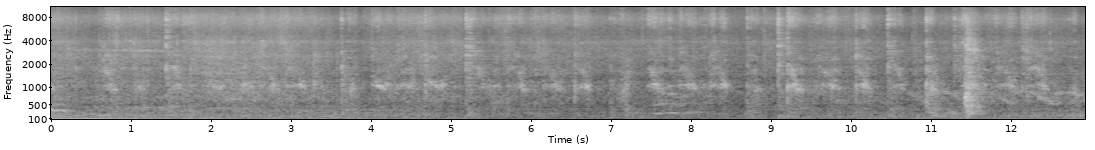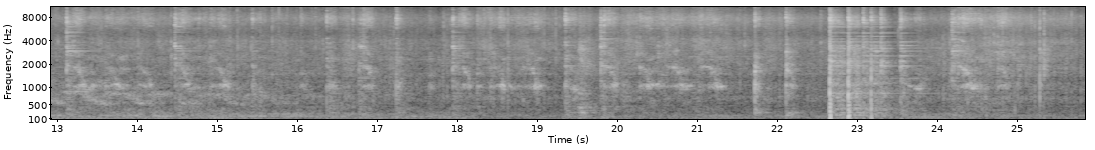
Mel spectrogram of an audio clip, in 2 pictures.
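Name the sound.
stirring egg fry with turmeric in frying pan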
